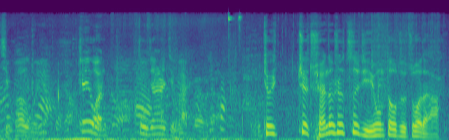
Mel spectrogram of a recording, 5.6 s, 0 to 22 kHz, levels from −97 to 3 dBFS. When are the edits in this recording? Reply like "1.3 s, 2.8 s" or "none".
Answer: 2.9 s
